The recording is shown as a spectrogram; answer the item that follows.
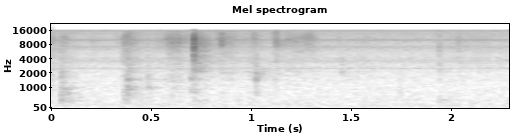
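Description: A sheet of paper rustling faintly as a paper plane's wing is folded down by hand, with about four soft crinkles in the first second.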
